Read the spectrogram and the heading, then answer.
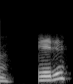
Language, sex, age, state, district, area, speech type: Malayalam, female, 60+, Kerala, Kasaragod, urban, conversation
